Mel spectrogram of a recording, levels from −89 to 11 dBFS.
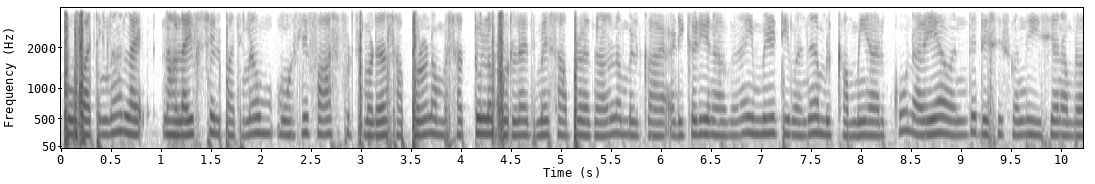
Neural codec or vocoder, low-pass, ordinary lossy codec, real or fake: vocoder, 22.05 kHz, 80 mel bands, WaveNeXt; 3.6 kHz; none; fake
